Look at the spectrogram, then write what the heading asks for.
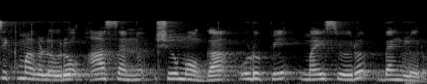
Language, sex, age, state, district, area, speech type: Kannada, female, 30-45, Karnataka, Chikkamagaluru, rural, spontaneous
